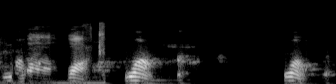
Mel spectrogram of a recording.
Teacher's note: Instead of walk, it's wah. Give me an ah sound.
